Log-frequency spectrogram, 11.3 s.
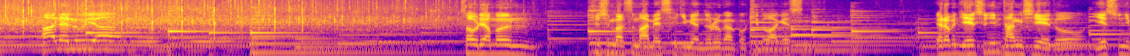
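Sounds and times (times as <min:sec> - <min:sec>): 
audience applauding: 0:00.0 - 0:05.6
sustained keyboard or organ chords: 0:00.0 - 0:11.2
speech: 0:00.4 - 0:02.7, 0:04.7 - 0:08.3, 0:09.4 - 0:11.2.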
